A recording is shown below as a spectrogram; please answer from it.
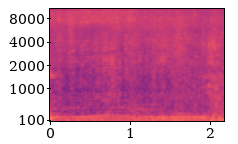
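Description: A low steady hum under a faint, even hiss.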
